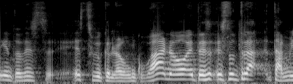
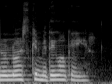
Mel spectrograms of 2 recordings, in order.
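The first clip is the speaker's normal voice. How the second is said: put-on tearful voice, quieter; 5 dB quieter than usual. Retelling the reply to the mother the night before leaving: retelling own crying. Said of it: "Pero llorando".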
